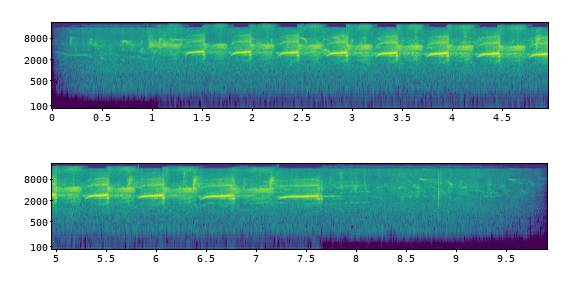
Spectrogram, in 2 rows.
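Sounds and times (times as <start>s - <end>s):
background hiss: 0.9s - 8.0s
black stork calling with short rising whistled notes: 1.2s - 7.7s.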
